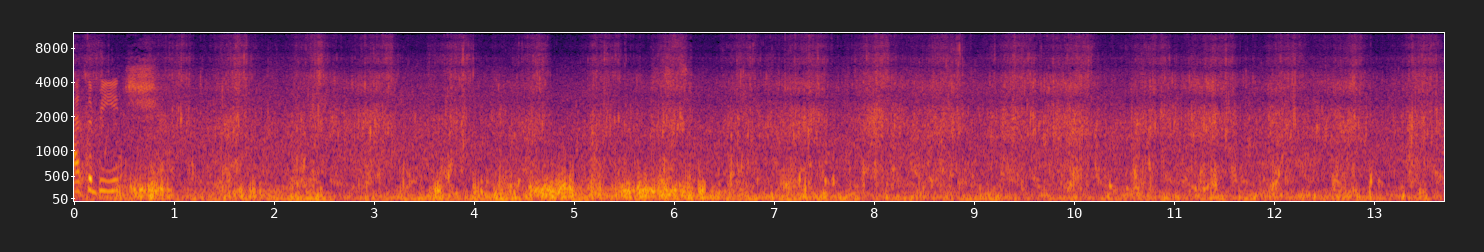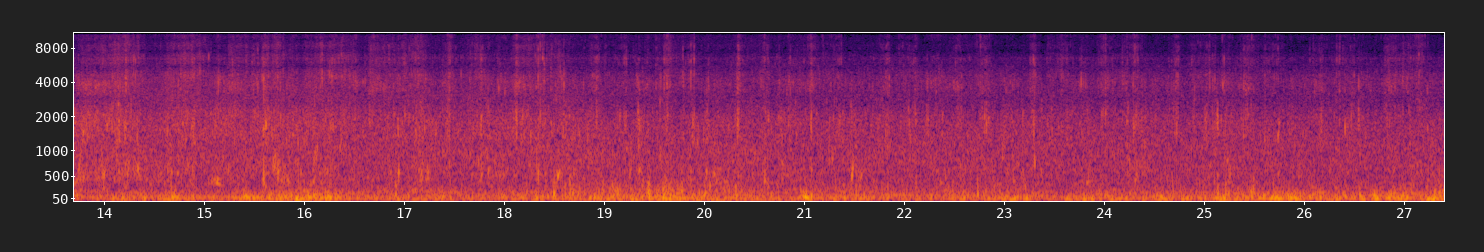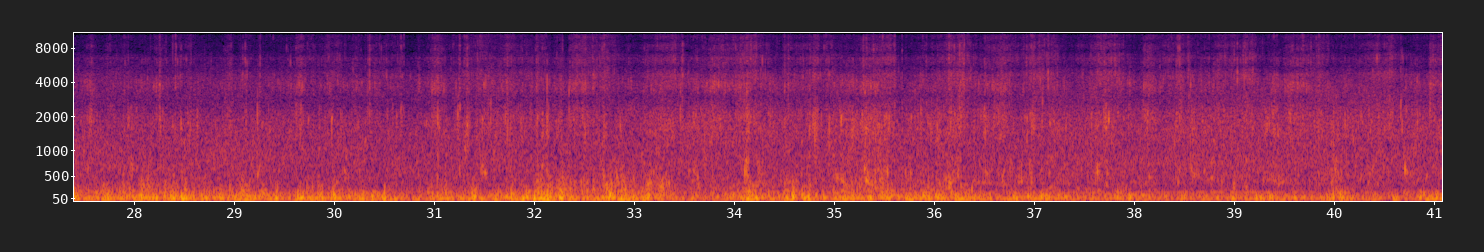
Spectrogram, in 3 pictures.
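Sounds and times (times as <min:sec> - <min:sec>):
footsteps on beach: 0:00.0 - 0:41.0
wind buffeting microphone: 0:00.0 - 0:41.0
ocean surf: 0:06.8 - 0:26.3.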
